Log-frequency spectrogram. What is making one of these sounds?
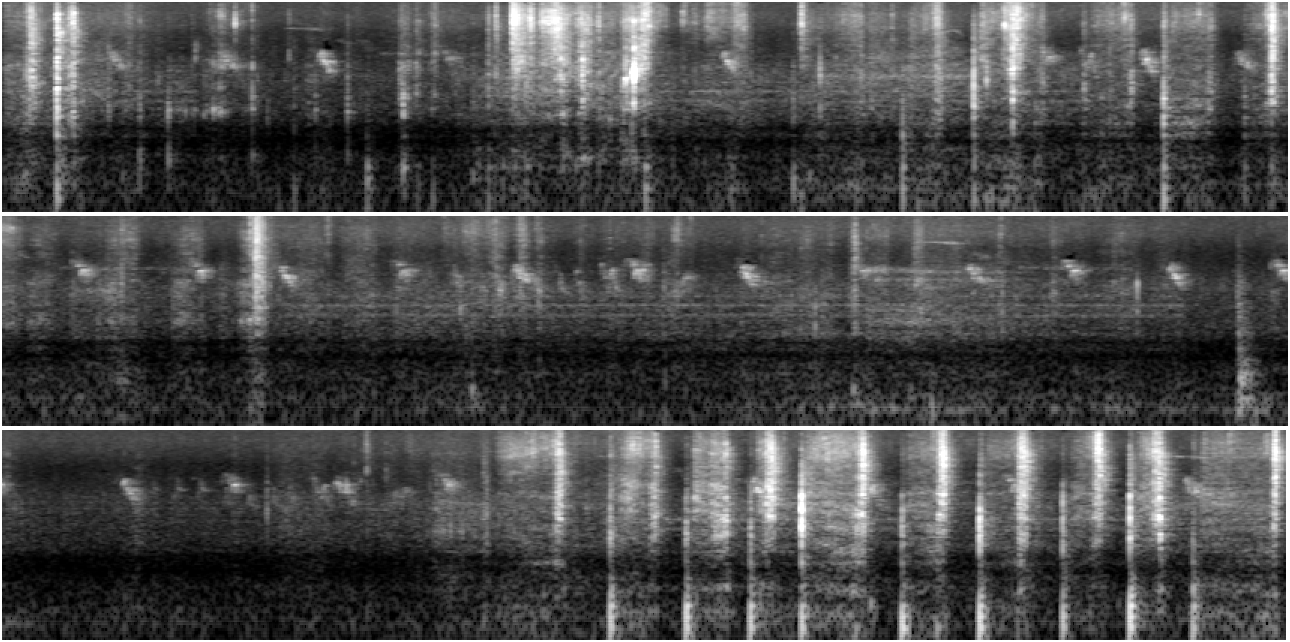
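A brush dabs and scrapes glue onto a wooden board.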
